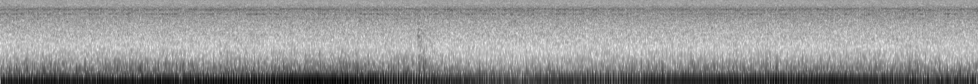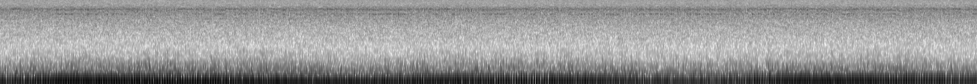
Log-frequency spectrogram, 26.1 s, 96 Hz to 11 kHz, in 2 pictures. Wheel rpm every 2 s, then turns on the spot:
0, 0, 0, 0, 0, 0, 0, 0, 0, 0, 0, 0, 0.
none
